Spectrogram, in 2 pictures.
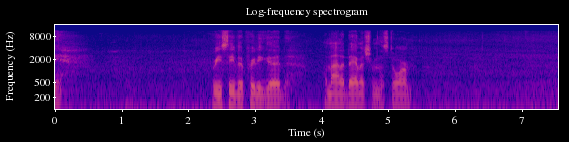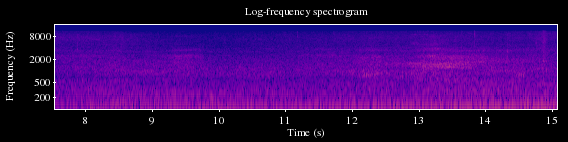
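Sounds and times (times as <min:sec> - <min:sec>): car engine: 0:00.0 - 0:15.0
road noise: 0:00.0 - 0:15.0.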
